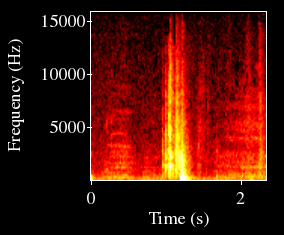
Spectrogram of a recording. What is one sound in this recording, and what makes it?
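A metal tool is set down on a metal table with a knock.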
